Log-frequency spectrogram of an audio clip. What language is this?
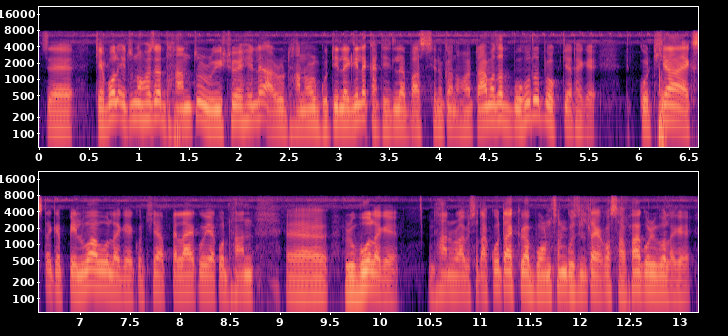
Assamese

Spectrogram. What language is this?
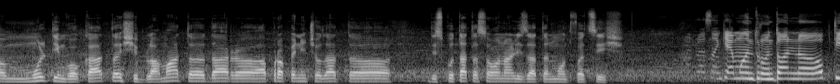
Romanian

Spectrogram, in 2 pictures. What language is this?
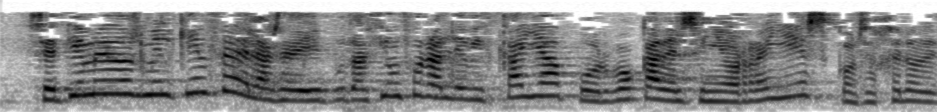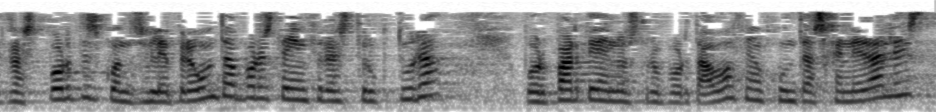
Spanish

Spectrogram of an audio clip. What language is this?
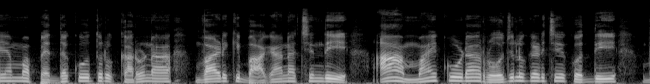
Telugu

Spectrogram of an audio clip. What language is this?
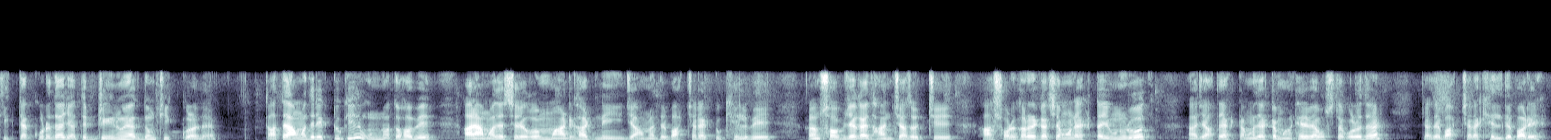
Bangla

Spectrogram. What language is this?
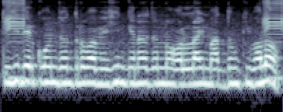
Bangla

